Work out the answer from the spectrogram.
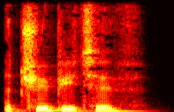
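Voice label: "attributive", British English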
